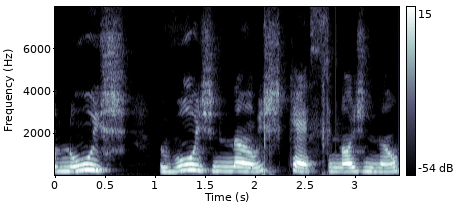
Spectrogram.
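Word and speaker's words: nous: né então no voo observação que em francês nós não pronunciamos s no final da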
